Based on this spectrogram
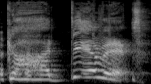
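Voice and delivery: slow, high, drawn-out mock groan; mock frustration. Real, not acted. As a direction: stretch it out in comic exasperation. Mock frustration after being wrong.

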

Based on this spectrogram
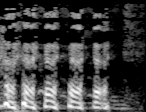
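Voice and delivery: nervous laugh. Real, not acted. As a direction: laugh at your own struggle to speak. Laughs at how hard this is.

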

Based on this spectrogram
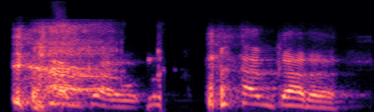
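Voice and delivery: coughing through the words; hacking cough mid-sentence; coughing fit. Real, not acted. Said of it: "weird cough I've been dealing with".

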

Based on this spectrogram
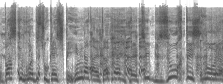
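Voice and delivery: hoch und lachend, Kumpel auslachen; laughend gespielt. Retold or imitated. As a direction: lach ihn ungläubig aus. Laughing rebuke to friend. (lachend zu Baske: Bist du verrückt)

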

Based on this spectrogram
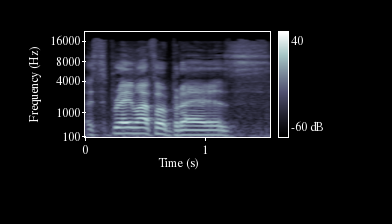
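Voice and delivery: hammed-up line, "Febreze" with a short final e; joke mispronunciation. Friend jokes about the spelling, drawing out "Febreze" as "feh-BREZ". Joking on the misspelt brand.

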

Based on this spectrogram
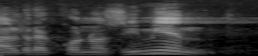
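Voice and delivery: ordinary talk

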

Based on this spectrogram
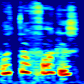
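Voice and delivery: high-pitched what-the-hell; incredulous outburst. Retold or imitated. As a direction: jump high, can't believe it. Buyer's podcast works perfectly.

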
